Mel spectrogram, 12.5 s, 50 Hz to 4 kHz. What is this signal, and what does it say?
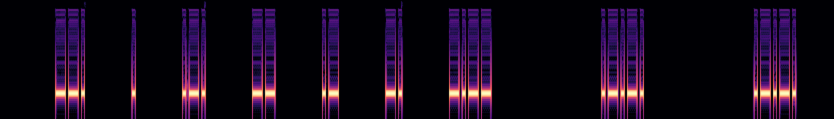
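Morse code, heard as a keyed tone, about 25 wpm, spaced as for 10 wpm, 550 Hz. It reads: GERMANY <AR> <AR>
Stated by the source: Morse code news headlines sent at 10 wpm.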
